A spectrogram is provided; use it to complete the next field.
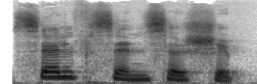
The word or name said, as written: सेल्फ़-सेंसरशिप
